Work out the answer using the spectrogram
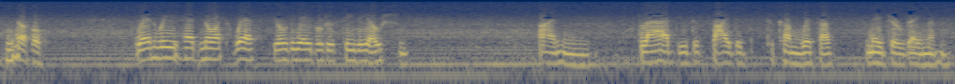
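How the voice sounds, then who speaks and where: Reassuring alien scientist, formal, measured, authoritative, radio drama, dull old broadcast. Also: female voice, rumbling low, steady tone. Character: composed, reassuring alien doctor and explorer, an adult. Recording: muffled, faintly noisy old radio broadcast.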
